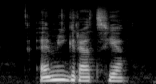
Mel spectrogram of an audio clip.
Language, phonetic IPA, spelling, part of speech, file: Polish, [ˌɛ̃mʲiˈɡrat͡sʲja], emigracja, noun, LL-Q809 (pol)-emigracja.wav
